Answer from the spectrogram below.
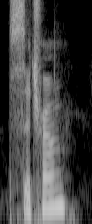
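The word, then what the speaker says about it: Citroën: Citroen.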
